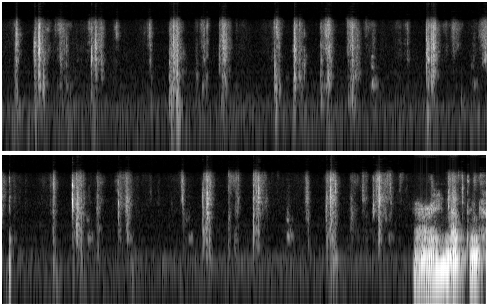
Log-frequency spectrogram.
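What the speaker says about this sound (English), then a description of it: "but I'll shuffle a little longer." Tarot cards riffle and snap in a quick, irregular series of crisp flicks, close up, ending with a burst of louder rustling.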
